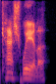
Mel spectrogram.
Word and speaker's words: Cash Wheeler: but it cuts to the crowd, but not the crowd at ringside, the stands, where it's just Dax Harwood and Cash Wheeler. Did I say that right? – You did, yeah.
